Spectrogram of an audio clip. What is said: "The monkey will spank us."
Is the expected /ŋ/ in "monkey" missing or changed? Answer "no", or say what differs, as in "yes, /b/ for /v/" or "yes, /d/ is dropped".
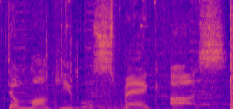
no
